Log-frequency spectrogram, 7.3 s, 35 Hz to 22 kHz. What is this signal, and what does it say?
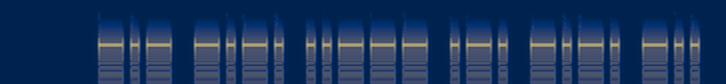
Morse code, heard as a keyed tone, about 15 wpm, 700 Hz. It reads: KC2RCD
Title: USA Callsign DE Callsign 15wpm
